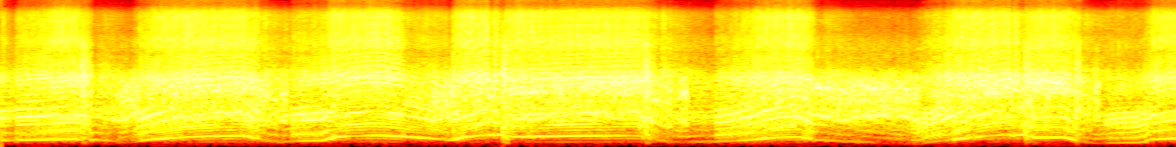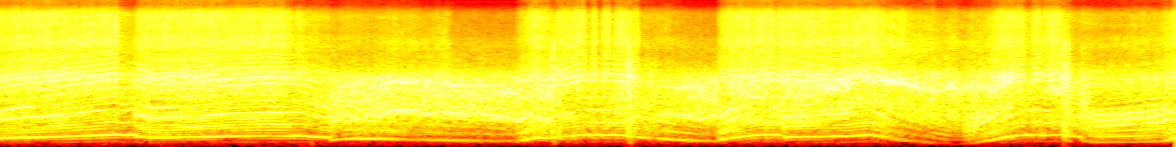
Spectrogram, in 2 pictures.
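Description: Tyres squeal as a car drifts.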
